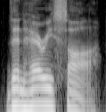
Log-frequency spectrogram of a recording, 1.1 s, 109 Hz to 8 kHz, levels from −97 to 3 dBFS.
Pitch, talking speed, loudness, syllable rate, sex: 115 Hz, 170 wpm, -15 LUFS, 4.4 syllables/s, male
